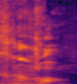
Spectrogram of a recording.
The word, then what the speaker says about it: macaron: Macaron.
